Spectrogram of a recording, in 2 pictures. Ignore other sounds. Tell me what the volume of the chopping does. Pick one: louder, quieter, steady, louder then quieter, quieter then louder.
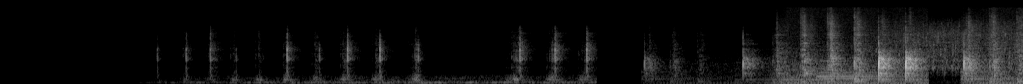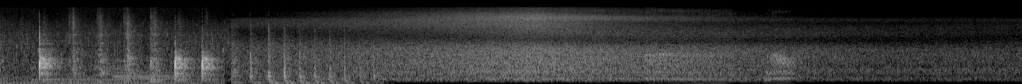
louder.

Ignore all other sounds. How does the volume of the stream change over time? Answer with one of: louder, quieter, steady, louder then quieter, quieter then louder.
louder then quieter.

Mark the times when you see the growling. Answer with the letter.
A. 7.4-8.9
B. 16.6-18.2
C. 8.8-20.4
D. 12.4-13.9
B.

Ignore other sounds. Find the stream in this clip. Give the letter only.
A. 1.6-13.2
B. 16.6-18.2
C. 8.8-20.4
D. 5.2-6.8
C.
